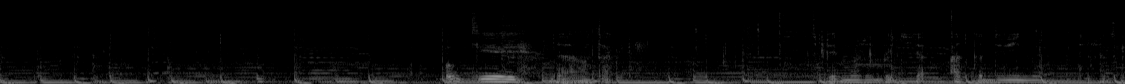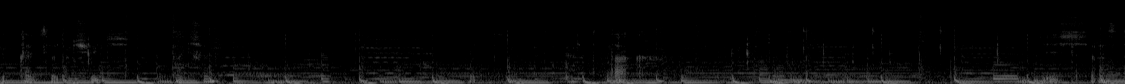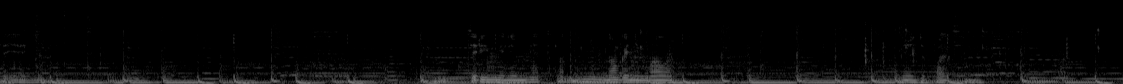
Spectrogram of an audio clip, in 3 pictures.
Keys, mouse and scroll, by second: 31.7 alt+click.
